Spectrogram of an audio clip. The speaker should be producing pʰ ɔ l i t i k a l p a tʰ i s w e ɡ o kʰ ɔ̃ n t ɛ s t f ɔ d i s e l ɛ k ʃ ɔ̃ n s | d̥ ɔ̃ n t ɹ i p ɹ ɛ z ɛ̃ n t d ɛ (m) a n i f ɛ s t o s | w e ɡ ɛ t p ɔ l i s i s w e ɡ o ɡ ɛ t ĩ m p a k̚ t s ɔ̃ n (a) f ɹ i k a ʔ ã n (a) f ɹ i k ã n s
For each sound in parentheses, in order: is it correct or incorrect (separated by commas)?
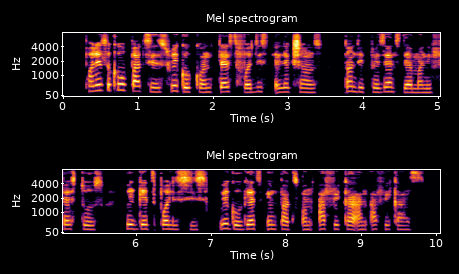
correct, correct, correct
